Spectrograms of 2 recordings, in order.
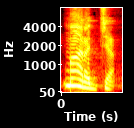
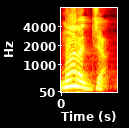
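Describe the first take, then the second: The two takes are said the same way.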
